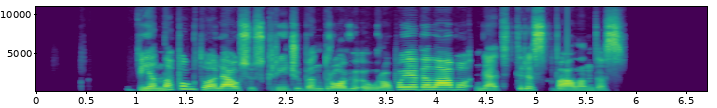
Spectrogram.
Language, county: Lithuanian, Kaunas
